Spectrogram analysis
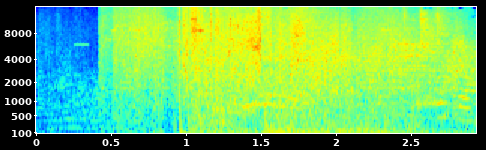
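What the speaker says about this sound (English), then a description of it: "Friendly Predator missile inbound." A Predator missile explodes in Modern Warfare 2 multiplayer, a sudden heavy boom swelling into a sustained loud rumble that lingers and rolls on for a couple of seconds, with no talk over it.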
